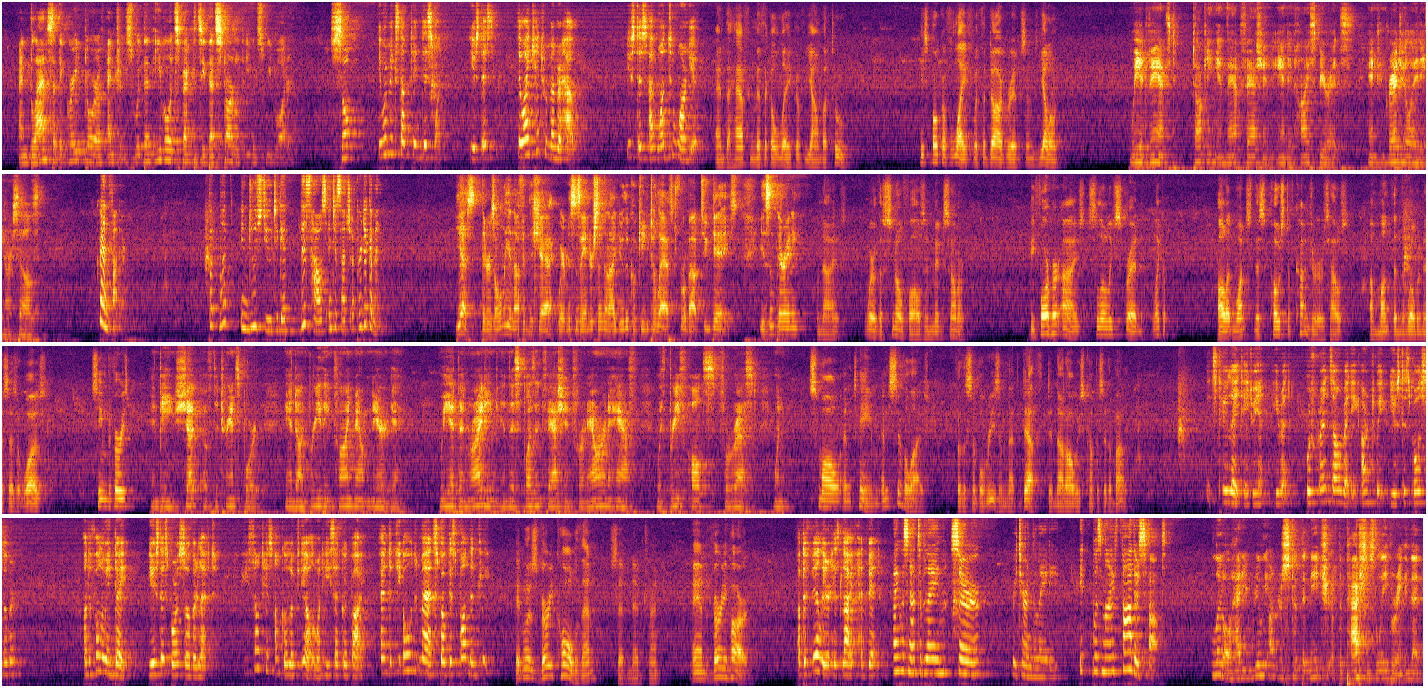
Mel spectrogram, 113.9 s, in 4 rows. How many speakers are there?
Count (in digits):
6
